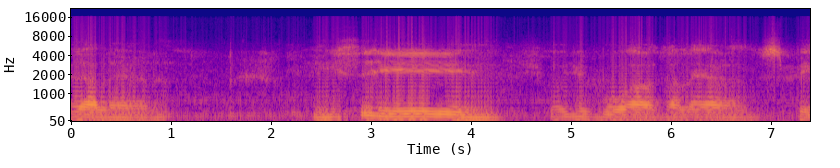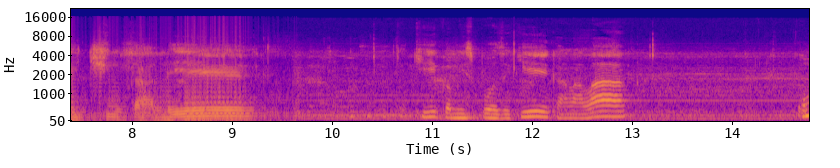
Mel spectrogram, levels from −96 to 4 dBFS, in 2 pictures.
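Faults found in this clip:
Steady buzz near 92 Hz, audio dragged to 0.533x speed at roughly normal pitch, 0.0–9.6 s. Block size mismatch (padded) between buffer stages: fits 256-sample writes into 480-sample reads, zero-filled tail gapping every block.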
